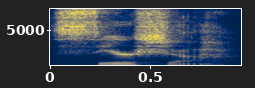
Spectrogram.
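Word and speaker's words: Saoirse: If you have ever made the journey to the red dragon's lair we call Na Saursi, how do we pronounce this? The name is pronounced Sirsha.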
